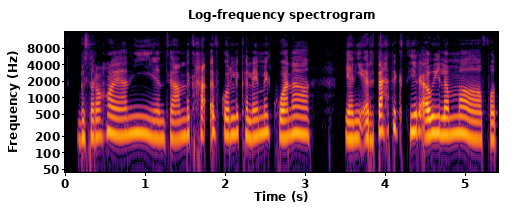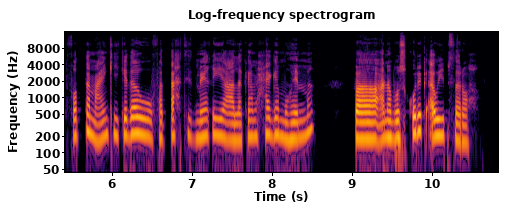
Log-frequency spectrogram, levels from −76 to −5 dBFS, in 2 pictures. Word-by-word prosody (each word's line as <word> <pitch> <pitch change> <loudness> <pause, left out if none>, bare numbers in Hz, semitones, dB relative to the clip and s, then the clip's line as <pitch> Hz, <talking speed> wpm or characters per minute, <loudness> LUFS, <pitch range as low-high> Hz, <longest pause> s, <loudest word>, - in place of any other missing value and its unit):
بصراحة 195 +5 -1
يعني 215 -1 0
أنتِ 185 0 -6
عندِك 185 +4 -1
حق 240 - 0
في 230 - -13
كُلّ 215 0 +1
كلامِك، 210 +2 -2
وأنا 215 +3 +2 0.4
يعني 180 -1 +1
ارتحت 240 +9 +3
كتير 245 -2 0
أوي 225 +3 +6
لمّا 215 -4 +2
فضفضت 190 +5 -4
معاكِ 205 +1 -2
كده 215 +2 +1
وفتّحتِ 195 +2 -3
دماغي 200 +2 -2
على 170 -1 -1
كام 195 +3 -5
حاجة 215 +1 -3
مهمة، 190 +5 -2 0.5
فأنا 180 0 +5
باشكرِك 205 +6 0
أوي 200 +3 +3
بصراحة. 160 -6 -6
200 Hz, 150 wpm, -22 LUFS, 185-220 Hz, 0.5 s, أوي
